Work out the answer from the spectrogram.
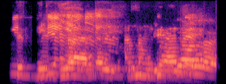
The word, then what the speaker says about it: विद्यालय: इसमें विद्यालय विद्यालय विद्यालय द आधा और य कभी कभी हम उच्चारण में क्या कर देते हैं इसको पढ़ने में थोड़ा सा उल्टा कर देते हैं द की जगह ध बोल देते हैं तो क्या हो जाएगा अगर द की जगह अगर ध बोले तो विद्यालय जिसका कुछ अर्थ ही नहीं निकलता है उसी प्रकार विद्यार्थी के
